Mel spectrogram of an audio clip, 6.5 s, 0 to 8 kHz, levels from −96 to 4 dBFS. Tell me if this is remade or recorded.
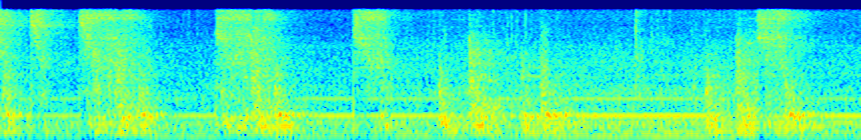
recorded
